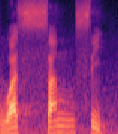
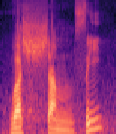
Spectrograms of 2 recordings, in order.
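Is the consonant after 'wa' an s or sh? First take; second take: s; sh. First: The consonant after 'wa' is a plain s sound. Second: The consonant after 'wa' is an sh sound. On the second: This is the standard reading.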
